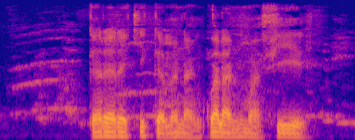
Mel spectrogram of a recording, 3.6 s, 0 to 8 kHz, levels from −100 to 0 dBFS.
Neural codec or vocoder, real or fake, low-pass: none; real; 7.2 kHz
